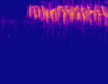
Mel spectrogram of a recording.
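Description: European Serin song: a rapid, very high, sizzling jingle of glassy notes, delivered in one continuous tumbling burst after a brief silence.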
